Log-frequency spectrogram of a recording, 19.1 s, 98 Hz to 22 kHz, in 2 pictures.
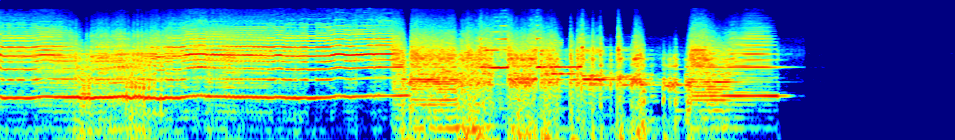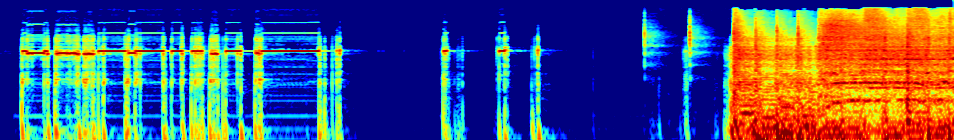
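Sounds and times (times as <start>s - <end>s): distorted electric guitar: 0.0s - 7.9s, 16.8s - 19.0s
rock music: 3.3s - 7.8s, 16.8s - 19.0s.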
